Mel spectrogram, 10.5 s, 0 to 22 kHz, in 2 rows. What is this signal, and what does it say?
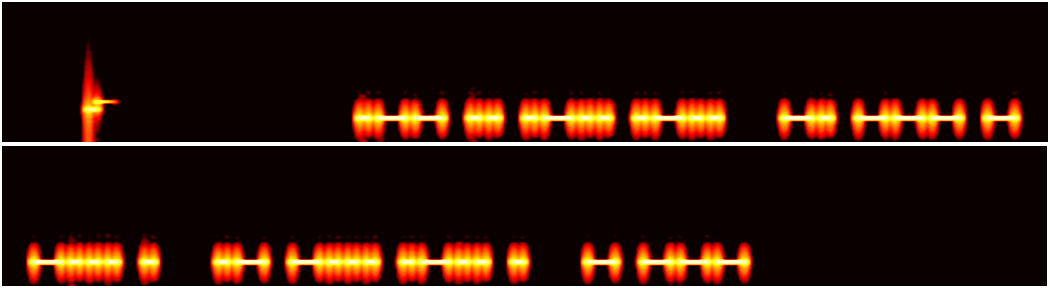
Morse code, heard as a keyed tone, about 26 wpm, 700 Hz. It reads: WILL NOT BE ABLE TO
